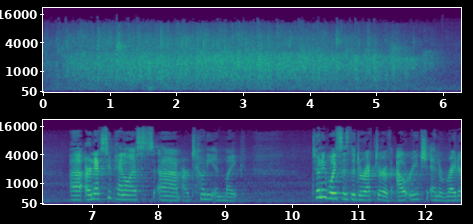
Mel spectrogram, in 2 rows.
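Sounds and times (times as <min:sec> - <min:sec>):
sustained audience applause: 0:00.0 - 0:06.0
speech: 0:06.7 - 0:09.4, 0:10.4 - 0:12.5.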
